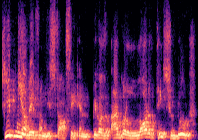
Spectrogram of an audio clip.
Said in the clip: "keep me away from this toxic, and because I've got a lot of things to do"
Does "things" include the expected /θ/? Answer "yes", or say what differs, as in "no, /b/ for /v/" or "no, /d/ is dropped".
no, /t/ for /θ/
